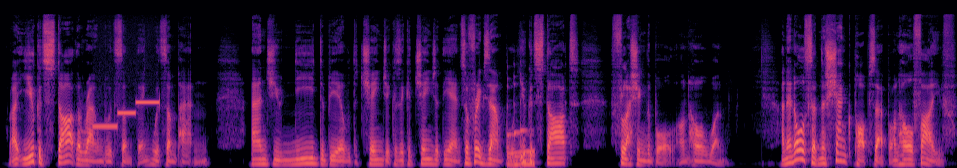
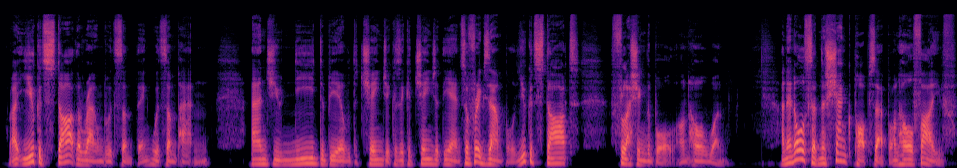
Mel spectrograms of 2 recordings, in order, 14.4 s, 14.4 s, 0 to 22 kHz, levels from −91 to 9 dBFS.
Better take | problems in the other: second | phone ringing; loud; from 1.5 to 2.5 s; peak 1 dB above the speech // phone ringing; noticeable; at 7.5 s; peak 2 dB below the speech

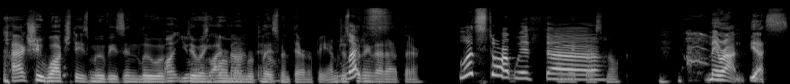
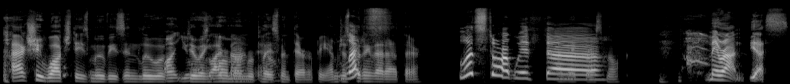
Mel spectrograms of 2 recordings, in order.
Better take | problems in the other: first | thin; somewhat; fading below 450 Hz

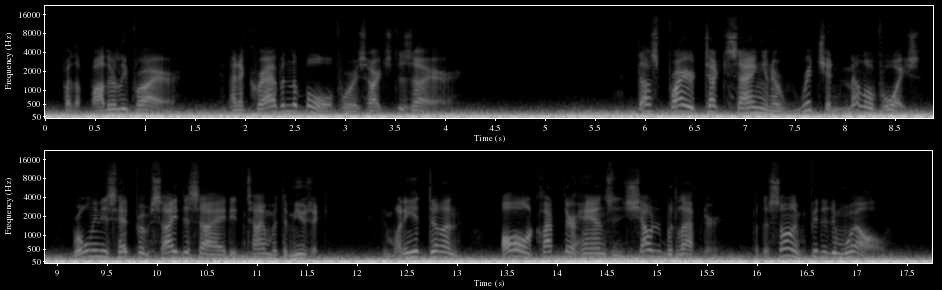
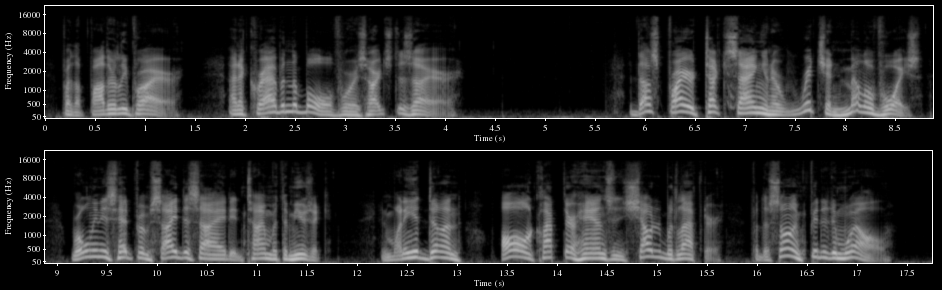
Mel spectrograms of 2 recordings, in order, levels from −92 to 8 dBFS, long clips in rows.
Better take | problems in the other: second | low rumble; loud; throughout; 2 dB below the speech

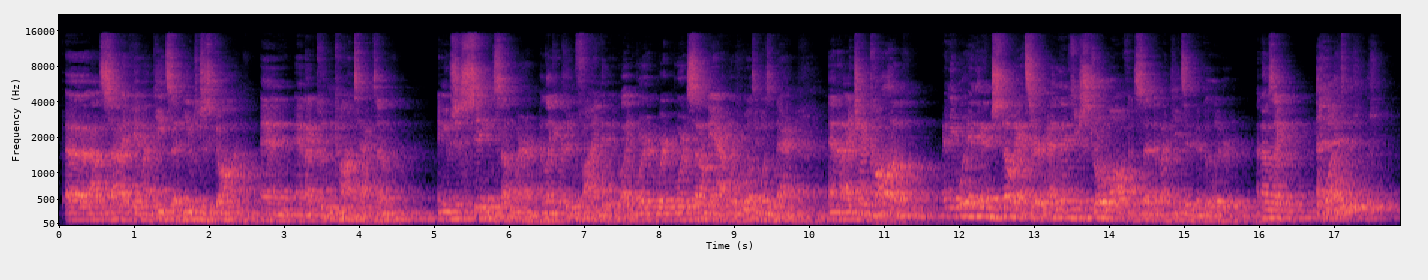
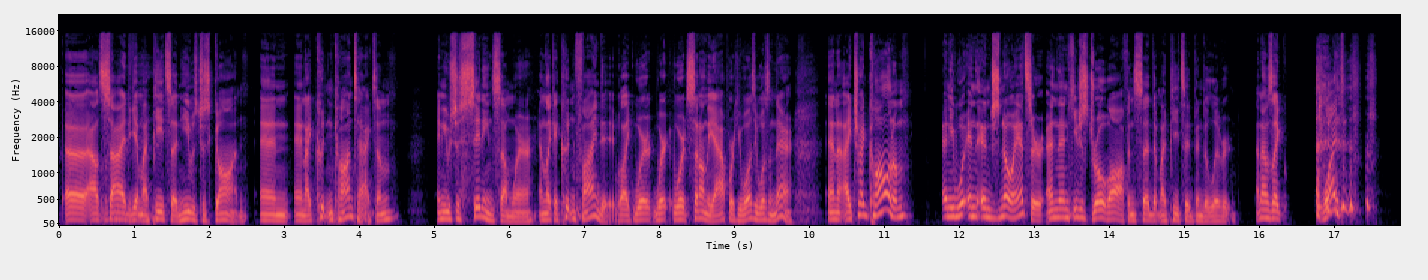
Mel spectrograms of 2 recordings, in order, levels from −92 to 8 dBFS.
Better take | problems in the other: second | off-mic speech; far // room echo; noticeable; dies away in 2 s

